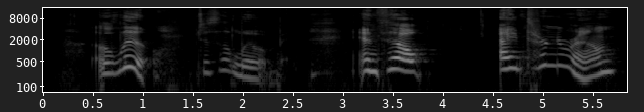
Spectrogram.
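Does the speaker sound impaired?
Yes: cerebral palsy; cerebral palsy from 28 minutes without breathing at birth, brain oxygen loss, involuntary movements, permanent, thinking unaffected; cerebral palsy affects speech, voice sounds different, speaking is hard.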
